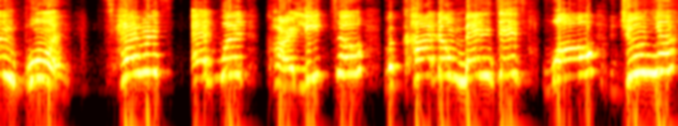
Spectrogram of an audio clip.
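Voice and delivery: slow, high dramatic announcer voice; hammed-up talk-show announcement; mock paternity reveal. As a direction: draw it out like a TV verdict, building to a shout. Mock paternity-test results reveal.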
